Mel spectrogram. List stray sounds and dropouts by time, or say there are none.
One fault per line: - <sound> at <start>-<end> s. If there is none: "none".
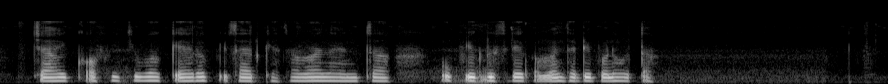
none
